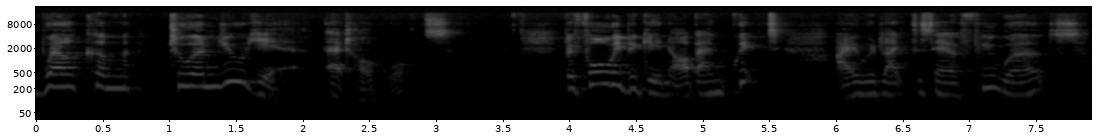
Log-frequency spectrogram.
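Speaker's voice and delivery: lightly voiced grand old headmaster; headmaster's speech. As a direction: address the whole hall with relish. Dumbledore speech.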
